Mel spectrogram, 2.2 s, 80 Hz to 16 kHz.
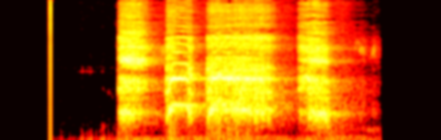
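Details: Single crow from a rooster recorded 12/04/2022, harsh and broken into four bursts: a short opener, a louder second part, a sustained wavering middle and a clipped final note, on a quiet background.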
